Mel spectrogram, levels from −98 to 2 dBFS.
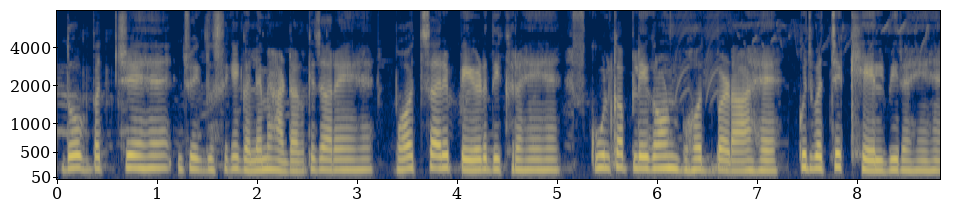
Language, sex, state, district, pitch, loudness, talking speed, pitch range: Hindi, male, Bihar, Saran, 190 Hz, -25 LUFS, 230 wpm, 180-215 Hz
